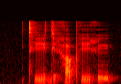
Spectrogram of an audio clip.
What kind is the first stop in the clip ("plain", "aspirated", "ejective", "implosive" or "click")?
aspirated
